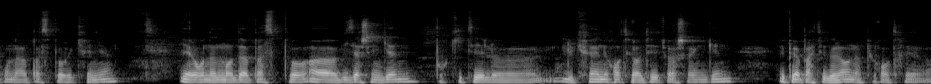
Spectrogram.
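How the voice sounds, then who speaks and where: A man's voice: fairly low pitch, gravelly, mellow. A man answering interview questions, hesitant, with many fillers and restarts. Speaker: interviewee, father.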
